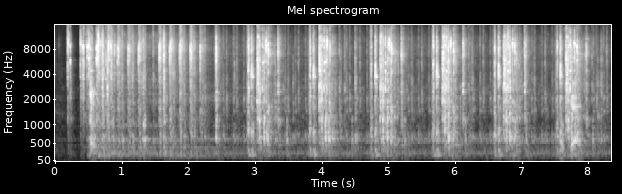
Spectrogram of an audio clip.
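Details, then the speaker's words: 1976 Williams Space Odyssey pinball machine pressing start after a free-play jumper hack: bursts of relay clacks and reel chatter about every second as it resets, then keeps trying to kick the ball out repeatedly; score motor runs continuously. "so it reset everything, and it sounds like it was trying to kick the ball out, and now it's just doing that over and over again, even though it did kick the ball out."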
